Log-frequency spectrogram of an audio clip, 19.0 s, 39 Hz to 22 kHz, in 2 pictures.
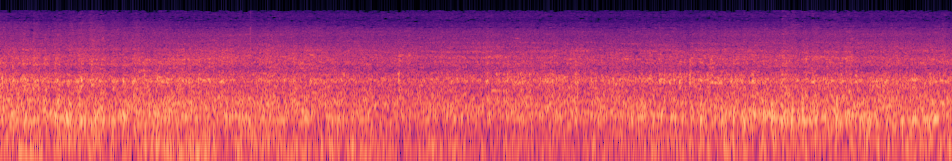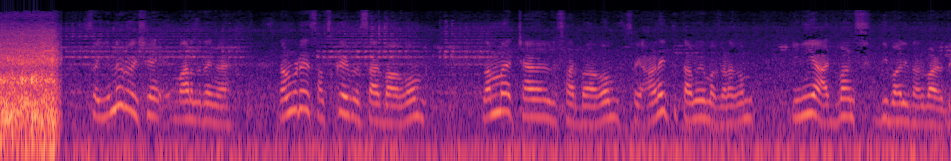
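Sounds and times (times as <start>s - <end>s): train wheels rumbling and rattling: 0.0s - 11.5s.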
